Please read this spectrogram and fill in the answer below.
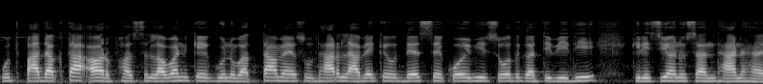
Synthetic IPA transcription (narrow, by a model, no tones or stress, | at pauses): ut̪pad̪əkt̪aʔɔːɾpʰəsləβənkeɡunbət̪ːamesud̪ʱaɾlabekeud̪ːesːekoibʱisod̪ʱɡət̪ibid̪ʱi | kɾisiənusənd̪ʱanɦə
